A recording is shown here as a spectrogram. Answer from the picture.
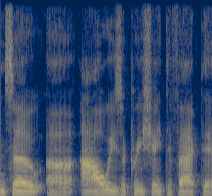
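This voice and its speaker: An ordinary speaking voice from a man at medium pitch, moderate in pace, with fairly even intonation, on a very clean recording with a silent background. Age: 60s. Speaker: note investor and trainer. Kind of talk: interview.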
